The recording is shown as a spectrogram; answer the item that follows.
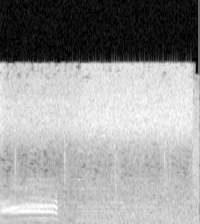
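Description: A man's short, high-pitched yell lasting about half a second, followed by a steady rushing background.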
